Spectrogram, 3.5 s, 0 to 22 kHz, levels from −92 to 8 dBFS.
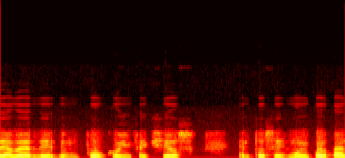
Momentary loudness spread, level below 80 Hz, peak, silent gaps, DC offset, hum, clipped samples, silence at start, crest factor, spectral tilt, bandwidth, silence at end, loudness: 13 LU; -68 dBFS; -4 dBFS; none; under 0.1%; 50 Hz at -65 dBFS; under 0.1%; 0 s; 16 dB; -6 dB/octave; 4.1 kHz; 0 s; -21 LUFS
